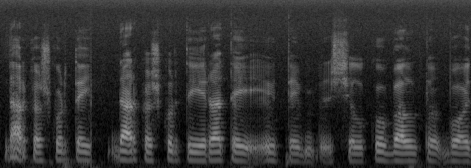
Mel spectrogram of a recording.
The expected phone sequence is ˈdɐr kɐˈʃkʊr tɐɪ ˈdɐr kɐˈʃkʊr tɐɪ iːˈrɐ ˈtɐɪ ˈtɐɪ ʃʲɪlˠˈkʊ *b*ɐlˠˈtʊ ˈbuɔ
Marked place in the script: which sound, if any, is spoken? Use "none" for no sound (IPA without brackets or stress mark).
b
